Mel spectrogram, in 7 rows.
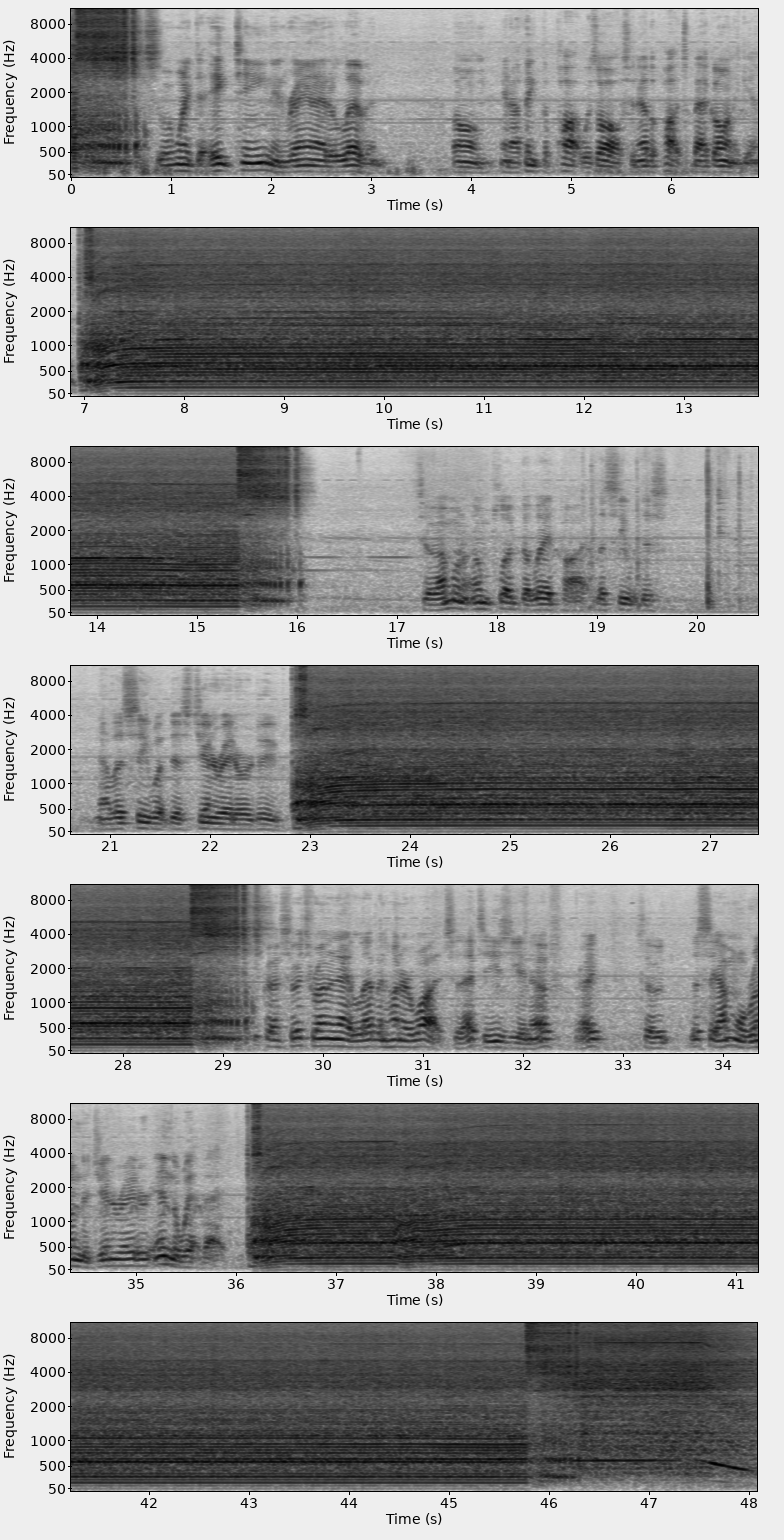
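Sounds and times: air compressor running: 0.0 - 0.9, 7.0 - 16.2, 22.8 - 29.4, 36.1 - 48.0.

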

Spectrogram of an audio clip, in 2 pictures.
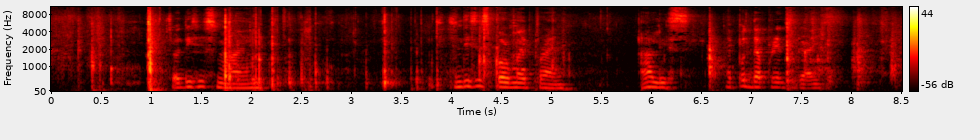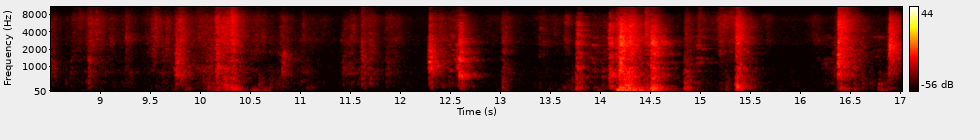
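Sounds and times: plastic containers knocked: 0.4 - 5.2
fridge door opening and shutting: 13.8 - 15.0.

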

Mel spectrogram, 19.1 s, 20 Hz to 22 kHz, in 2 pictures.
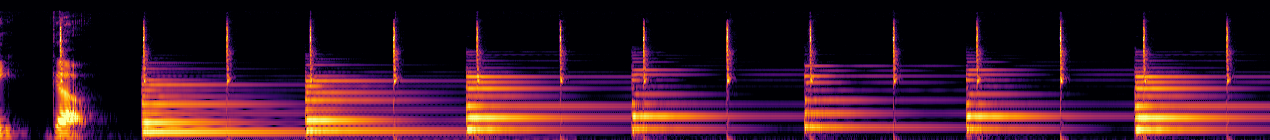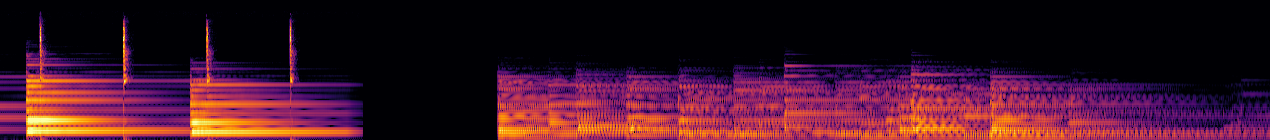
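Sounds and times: light metronome click: 0.4 - 11.8
piano playing slow scale: 1.1 - 12.3, 13.3 - 19.0.

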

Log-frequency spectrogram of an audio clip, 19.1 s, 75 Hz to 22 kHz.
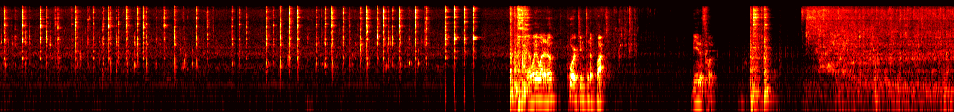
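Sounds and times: metal spoon clinking glass jug: 0.0 - 9.6.

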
